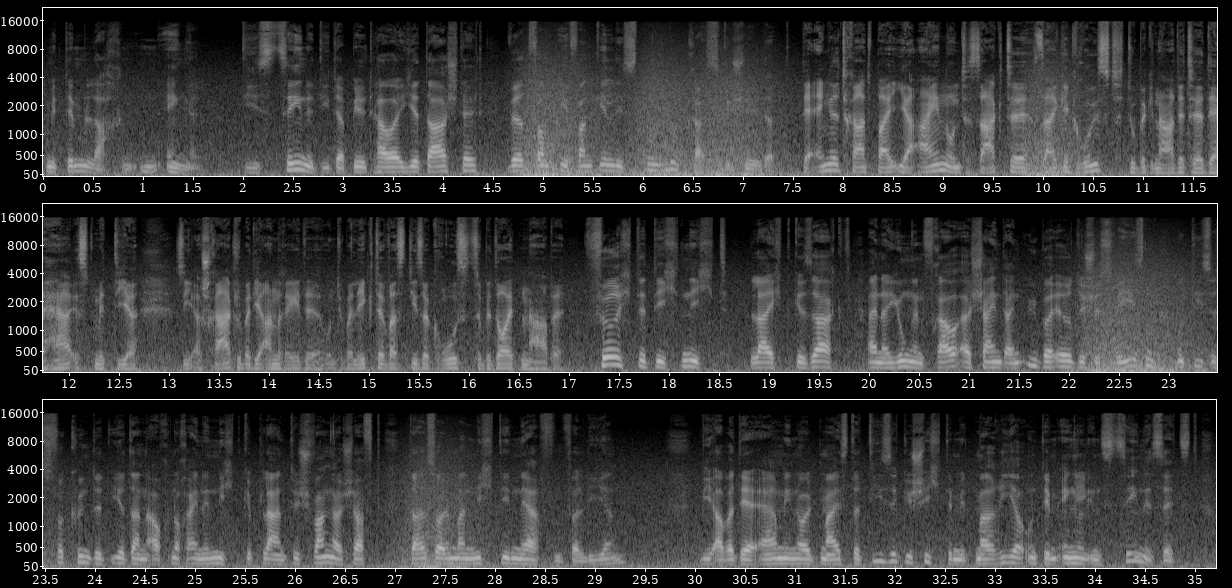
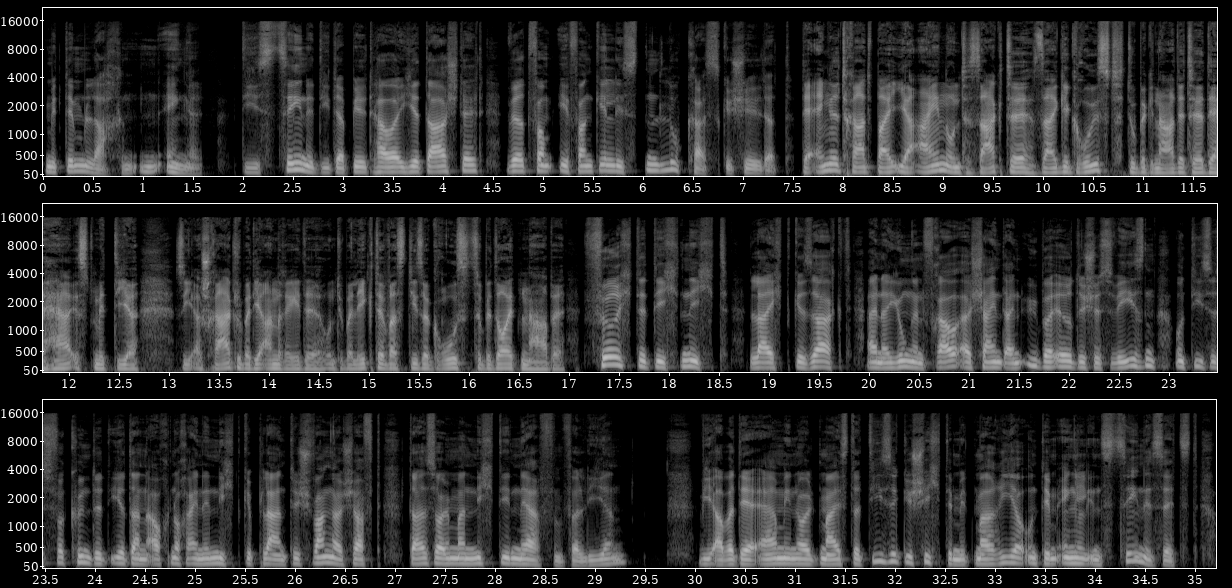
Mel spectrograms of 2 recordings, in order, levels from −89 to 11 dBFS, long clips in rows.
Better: second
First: wind noise on the microphone; occasional gusts; 15 dB below the speech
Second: none

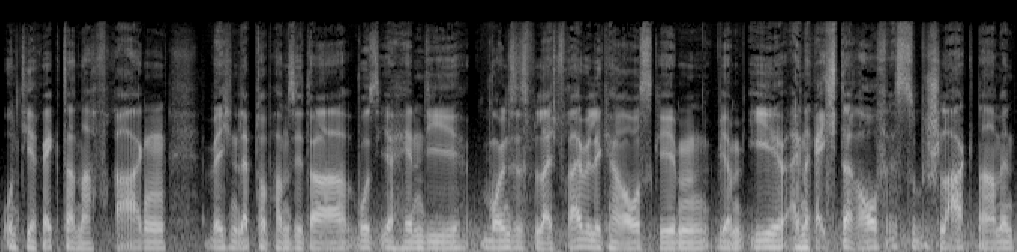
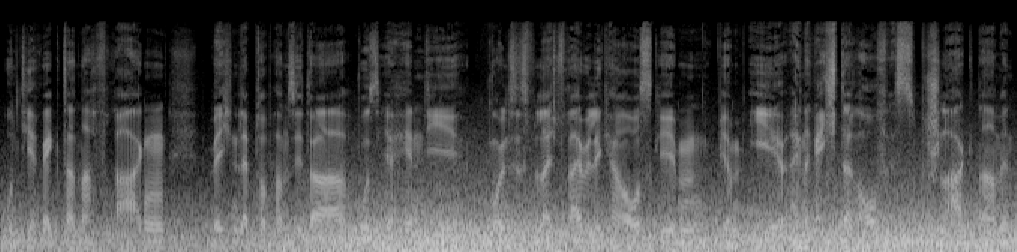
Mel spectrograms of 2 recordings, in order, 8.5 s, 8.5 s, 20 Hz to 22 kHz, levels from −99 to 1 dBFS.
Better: first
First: wind noise on the microphone; occasional gusts; 25 dB below the speech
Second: wind noise on the microphone; heavy; as loud as the speech

